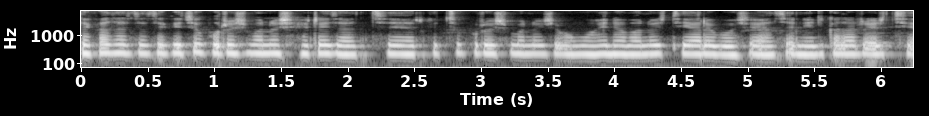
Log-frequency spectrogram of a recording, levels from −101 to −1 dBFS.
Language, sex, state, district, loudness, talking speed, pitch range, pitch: Bengali, female, Assam, Hailakandi, -15 LUFS, 200 wpm, 215-235 Hz, 225 Hz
